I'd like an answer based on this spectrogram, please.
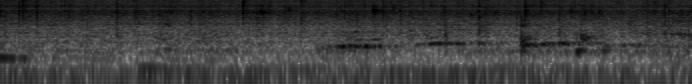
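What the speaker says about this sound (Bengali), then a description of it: "রসুনটাকেও ভালো করে ভেজে নেব" Grated ginger and chopped garlic frying in a pan, a soft continuous sizzle at low level with faint scraping stirs near the end.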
